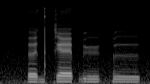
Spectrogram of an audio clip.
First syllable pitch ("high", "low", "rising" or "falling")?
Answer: high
